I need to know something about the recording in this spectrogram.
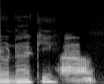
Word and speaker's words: Anunnaki: And they treated him just like a regular human being because the Anunnakis, I think I'm saying their name wrong, by the way. Anunnaki. Yeah, Anunnaki, that's how you say it.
